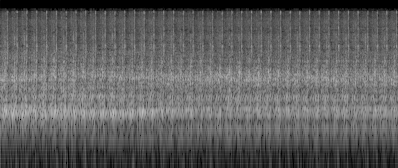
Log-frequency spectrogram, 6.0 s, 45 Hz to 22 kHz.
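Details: Daewoo Nexia 16-valve engine running: steady sharp knocking about three and a half per second, present both cold and hot; cause undetermined.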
